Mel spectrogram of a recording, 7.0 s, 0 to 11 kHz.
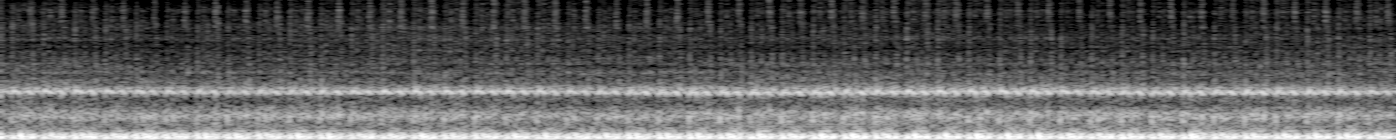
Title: RS6 rough idle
